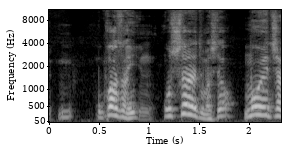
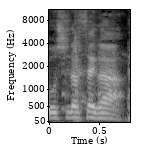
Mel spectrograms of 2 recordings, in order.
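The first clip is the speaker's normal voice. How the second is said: ordinary talk, nothing marked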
